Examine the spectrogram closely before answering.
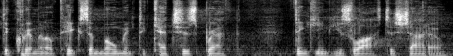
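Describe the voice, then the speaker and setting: A man's voice: extremely low pitch, steady tone, normal speed. A man playing an ominous, theatrical host who narrates a noir radio serial in florid, portentous phrases. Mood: grave, suspenseful. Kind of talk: dramatic old-time radio narration. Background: loud music.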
